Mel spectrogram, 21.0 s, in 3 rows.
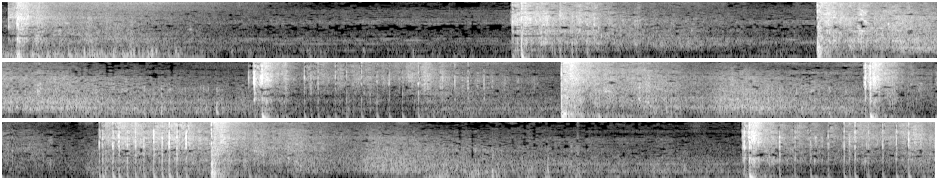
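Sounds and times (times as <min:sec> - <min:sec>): crackling firework pops: 0:00.0 - 0:01.4, 0:13.3 - 0:14.1, 0:19.6 - 0:21.0.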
